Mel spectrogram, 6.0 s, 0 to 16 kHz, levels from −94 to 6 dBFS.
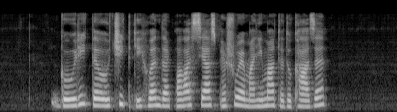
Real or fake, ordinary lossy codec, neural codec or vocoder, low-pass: fake; none; autoencoder, 22.05 kHz, a latent of 192 numbers a frame, VITS, trained on one speaker; 9.9 kHz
